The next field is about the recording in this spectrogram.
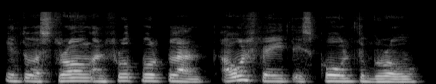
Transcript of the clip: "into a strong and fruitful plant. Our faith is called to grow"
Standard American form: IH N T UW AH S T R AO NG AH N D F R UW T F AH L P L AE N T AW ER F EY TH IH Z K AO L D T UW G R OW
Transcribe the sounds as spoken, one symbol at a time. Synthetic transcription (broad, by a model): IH N T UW AH S T R AO NG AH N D F R UW T F AH L P L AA N T AW ER F EY T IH S K AO L D T UW G R OW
